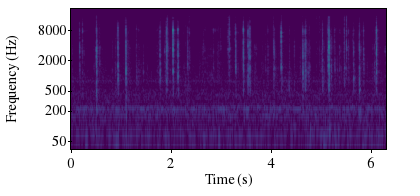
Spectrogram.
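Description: Fingertips type continuously on a white plastic computer keyboard, producing about 22 soft, bright, short clicks in an uneven rhythm. A faint steady low hum sits underneath the quiet keystrokes.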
